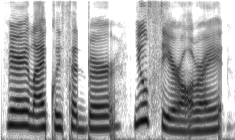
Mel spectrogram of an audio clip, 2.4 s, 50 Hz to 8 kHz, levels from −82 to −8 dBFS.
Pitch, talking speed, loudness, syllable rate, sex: 230 Hz, 230 wpm, -17 LUFS, 5.9 syllables/s, female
